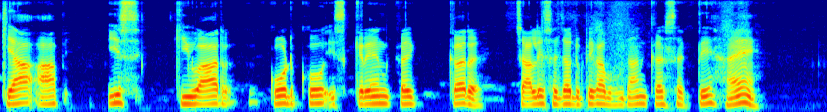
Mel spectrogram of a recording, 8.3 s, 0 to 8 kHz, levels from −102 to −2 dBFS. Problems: background sounds at intervals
